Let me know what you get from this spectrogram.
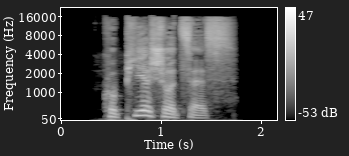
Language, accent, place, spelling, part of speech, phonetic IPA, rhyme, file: German, Germany, Berlin, Kopierschutzes, noun, [koˈpiːɐ̯ˌʃʊt͡səs], -iːɐ̯ʃʊt͡səs, De-Kopierschutzes.ogg
- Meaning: genitive singular of Kopierschutz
